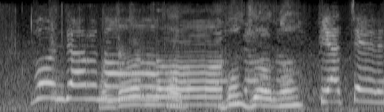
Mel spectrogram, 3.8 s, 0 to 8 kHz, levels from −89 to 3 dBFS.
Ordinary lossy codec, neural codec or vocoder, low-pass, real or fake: Opus, 16 kbps; none; 7.2 kHz; real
